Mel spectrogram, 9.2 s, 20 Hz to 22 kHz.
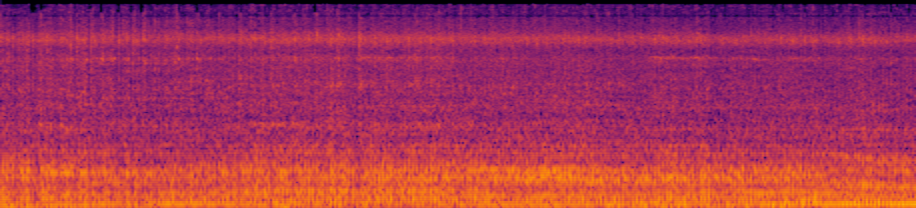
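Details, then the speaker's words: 2006 Pontiac Grand Prix supercharged V6, used swap engine at first start: rough idle with puffing tick from a crossover exhaust leak and occasional uneven beat from a slight misfire, one knockoff spark plug not yet replaced. "I didn't get to change that one spark plug. It's still kind of missing a little, but it's running a hell of a lot better than what it was with all those other 5 junk ass spark plugs."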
